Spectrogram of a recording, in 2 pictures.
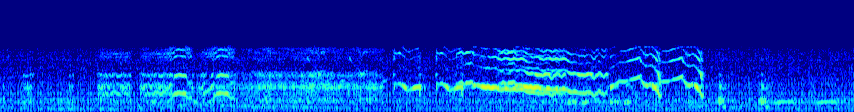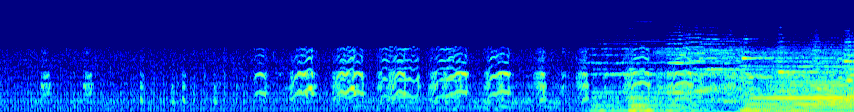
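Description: Newborn red fox cubs squeaking and whimpering faintly, in thin high calls that slide up and down. There is a longer gliding run about five seconds in, and a quick string of short calls later. Music comes in near the end.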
